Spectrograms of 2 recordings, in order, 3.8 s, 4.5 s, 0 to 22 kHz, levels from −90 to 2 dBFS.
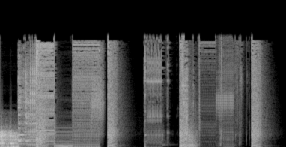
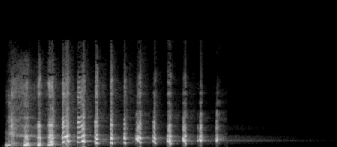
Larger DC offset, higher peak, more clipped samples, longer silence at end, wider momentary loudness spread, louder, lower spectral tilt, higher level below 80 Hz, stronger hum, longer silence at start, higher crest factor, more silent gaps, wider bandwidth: neither; about the same, 0 dBFS vs 0 dBFS; neither; second, 0.25 s vs 1.6 s; first, 15 LU vs 8 LU; second, -20 LUFS vs -16 LUFS; about the same, -1.5 dB/octave vs -1 dB/octave; first, -44 dBFS vs -56 dBFS; neither; about the same, 0 s vs 0.05 s; about the same, 22 dB vs 18 dB; neither; first, 17.5 kHz vs 15.5 kHz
